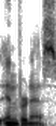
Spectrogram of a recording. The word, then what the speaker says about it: Inverness: I think it was Inverness, which is it's right near there, pronouncing that correctly.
